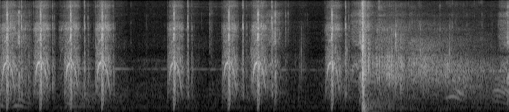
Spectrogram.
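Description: Airsoft guns fire outdoors during a skirmish game, a series of sharp, close pops in irregular bursts with short pauses between them, while players shout nearby.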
